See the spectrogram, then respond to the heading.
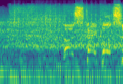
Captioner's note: crowd cheering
